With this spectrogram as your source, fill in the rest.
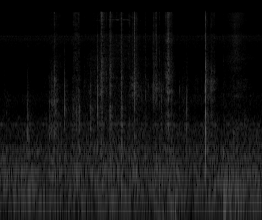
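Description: A plastic case crinkles and clicks as it is handled.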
